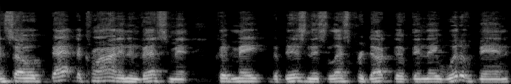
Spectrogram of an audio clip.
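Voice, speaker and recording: Fairly high-pitched male voice. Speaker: city council candidate. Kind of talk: candidate forum answer. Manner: fast.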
